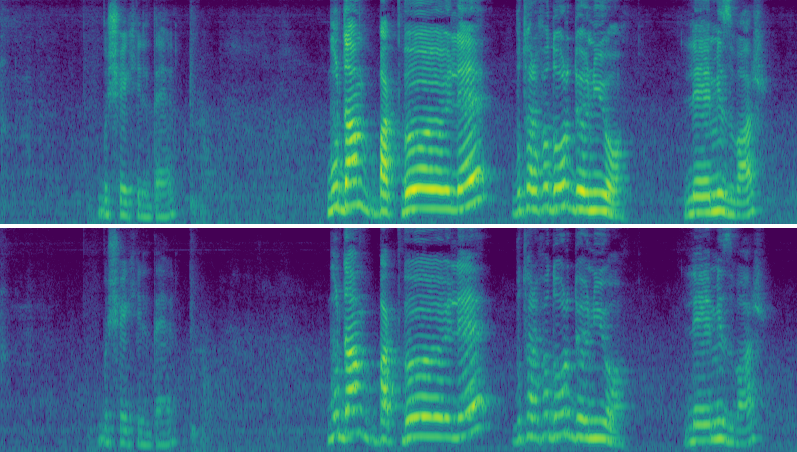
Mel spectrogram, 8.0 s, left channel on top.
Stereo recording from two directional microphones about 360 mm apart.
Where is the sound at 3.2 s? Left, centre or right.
Centre.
